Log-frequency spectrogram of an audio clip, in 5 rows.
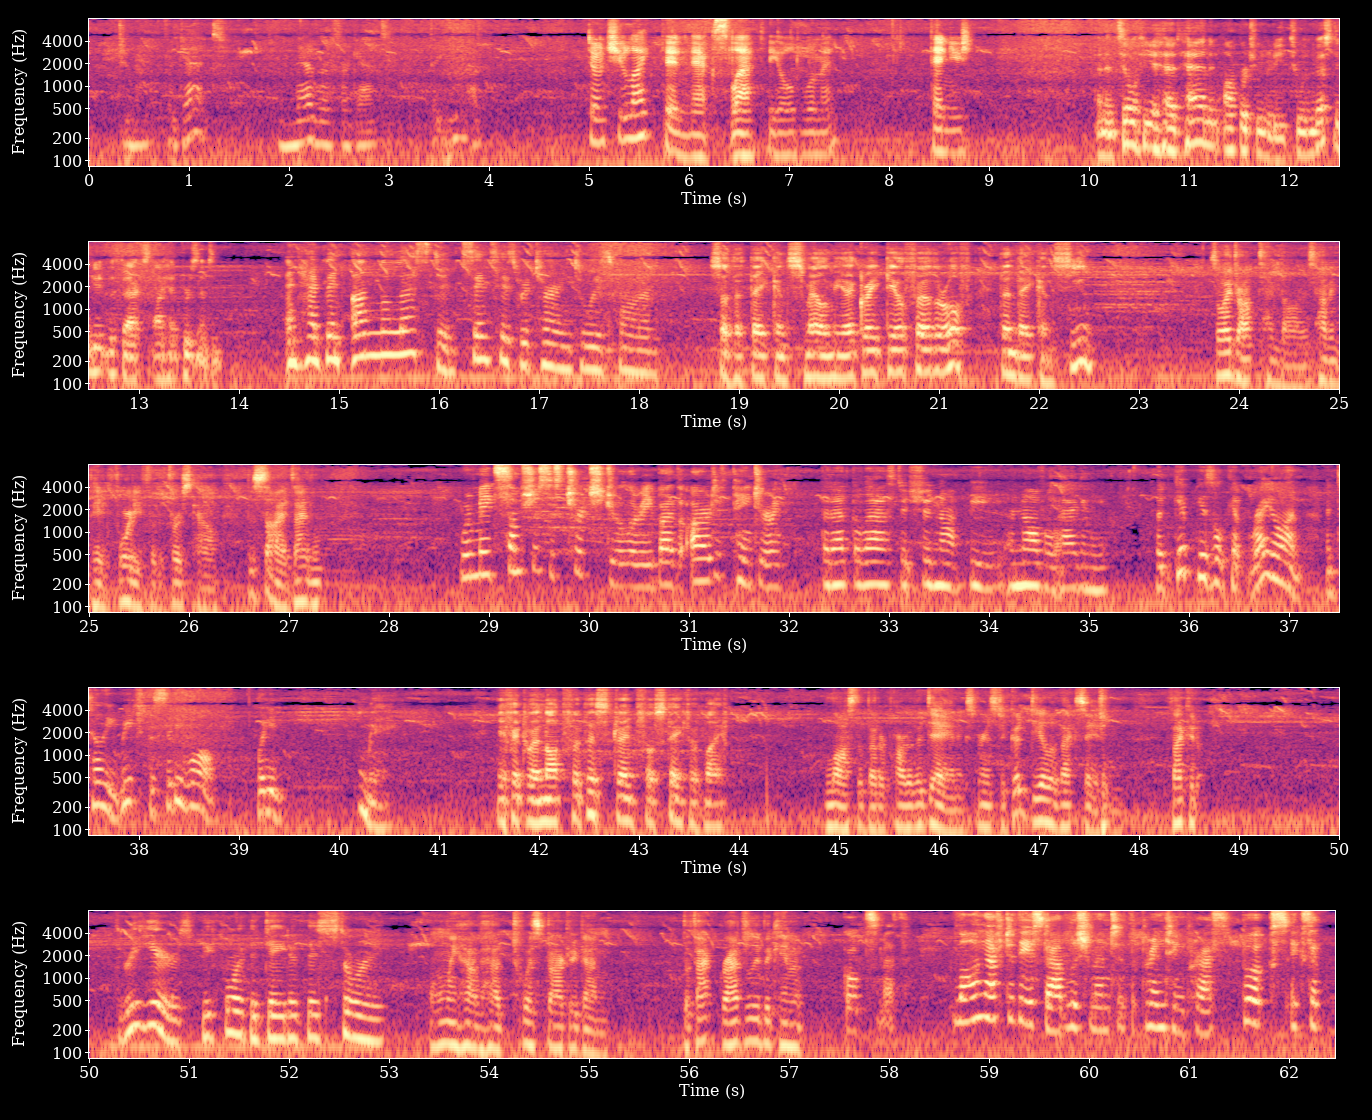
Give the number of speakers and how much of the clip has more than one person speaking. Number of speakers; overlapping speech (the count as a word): nine, no overlap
